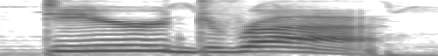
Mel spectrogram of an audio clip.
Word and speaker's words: Deirdre: Deirdre. I know it's got that tricky second syllable, but I figured it out by age 2.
